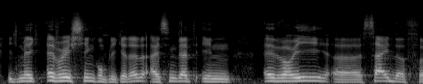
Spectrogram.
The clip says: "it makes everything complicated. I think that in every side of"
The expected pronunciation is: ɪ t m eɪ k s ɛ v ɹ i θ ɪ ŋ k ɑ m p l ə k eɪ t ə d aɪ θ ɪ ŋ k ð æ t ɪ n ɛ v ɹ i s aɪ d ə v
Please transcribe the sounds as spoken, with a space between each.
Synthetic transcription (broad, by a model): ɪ t m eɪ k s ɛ v ɹ i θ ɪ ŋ k ɑ m p l ə k eɪ t ə d aɪ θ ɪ ŋ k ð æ t ɪ n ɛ v ɹ i s aɪ d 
